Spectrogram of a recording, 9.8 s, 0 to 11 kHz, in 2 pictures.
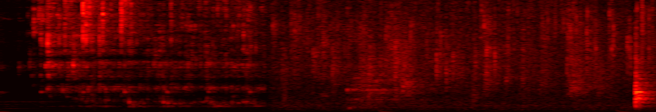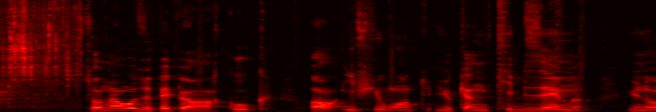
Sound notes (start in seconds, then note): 2.0 sizzling sound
